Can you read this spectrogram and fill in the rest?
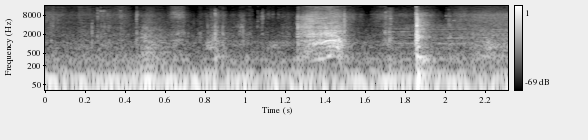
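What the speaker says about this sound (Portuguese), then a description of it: "abrindo o zíper aqui, o bolso tá certinho" Zipper on a handmade fabric tote bag with a lined pocket pulled open in one quick, close, fairly quiet zip, ending in a sharp click as the slider stops.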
